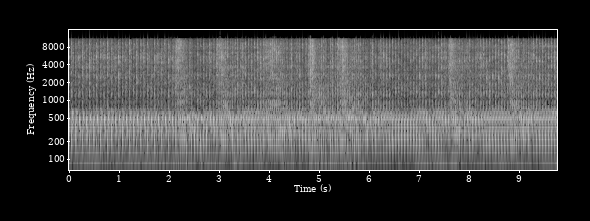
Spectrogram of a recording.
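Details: Linhai Talon 300 4x4 ATV engine bench test outside the frame, previously seized-looking, PZ27 carb taped to intake, 12VDC CDI, choke on, just started: steady, even single-cylinder putter at fast idle, no knocks or rattles; running healthy.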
